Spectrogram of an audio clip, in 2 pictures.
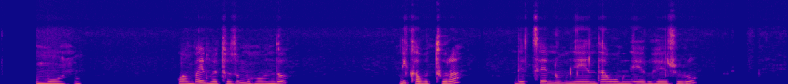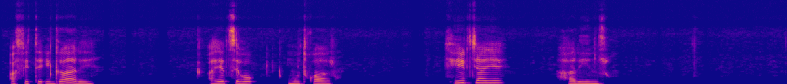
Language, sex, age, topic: Kinyarwanda, female, 18-24, government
